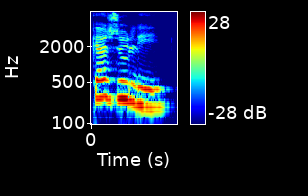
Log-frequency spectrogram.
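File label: "cajoler", French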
